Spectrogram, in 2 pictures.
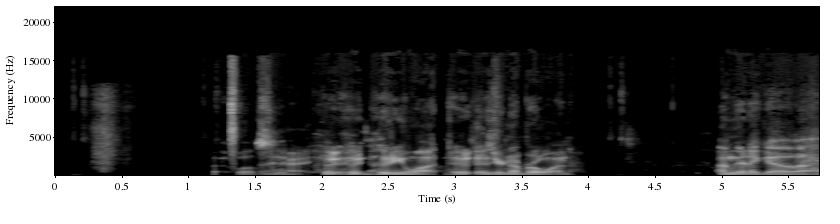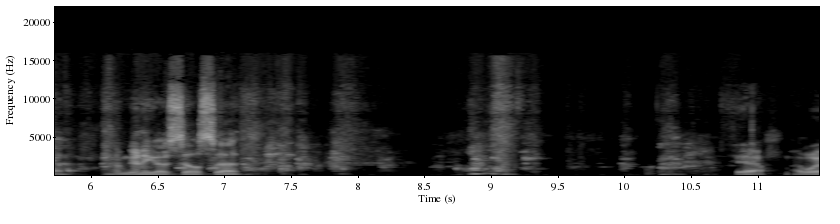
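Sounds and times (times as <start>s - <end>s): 
speech: 1.2s - 4.0s, 5.0s - 7.5s, 10.8s - 11.4s
dogs barking: 5.5s - 10.8s.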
